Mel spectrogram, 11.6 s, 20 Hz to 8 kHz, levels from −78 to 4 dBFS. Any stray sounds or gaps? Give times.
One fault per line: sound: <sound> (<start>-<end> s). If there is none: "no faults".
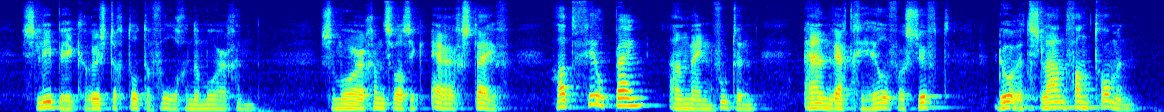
no faults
